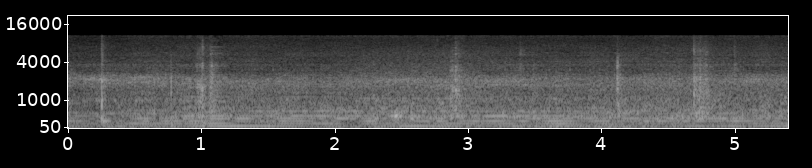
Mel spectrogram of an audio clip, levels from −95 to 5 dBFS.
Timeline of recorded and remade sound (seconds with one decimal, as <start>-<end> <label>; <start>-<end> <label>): 0.0-2.1 remade; 2.1-3.1 recorded; 3.1-5.4 remade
